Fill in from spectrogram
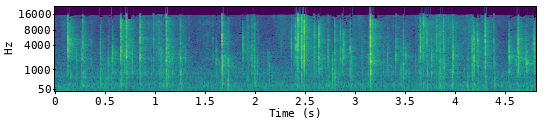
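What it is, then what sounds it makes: Plastic film pack of wipes crinkled. A hand-sized Equate baby wipes soft pack made of crinkly plastic film, full of wipes and held in one palm, is pressed and crinkled by fingertips and nails. The result is a quiet, steady stream of bright, dry crinkles and crackles with almost no low end, punctuated by a few sharper, louder snaps.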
